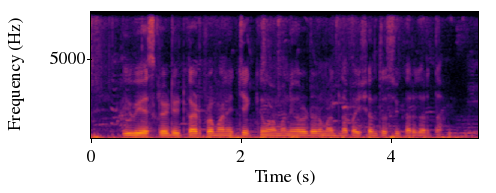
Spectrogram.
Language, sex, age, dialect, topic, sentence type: Marathi, male, 18-24, Southern Konkan, banking, statement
